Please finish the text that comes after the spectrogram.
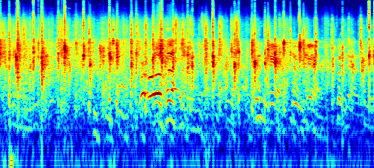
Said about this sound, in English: real quick, if you could do me the kind favor and give our panelists a loud, raucous round of applause.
